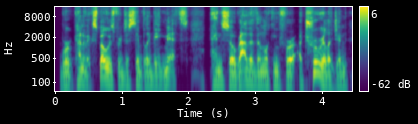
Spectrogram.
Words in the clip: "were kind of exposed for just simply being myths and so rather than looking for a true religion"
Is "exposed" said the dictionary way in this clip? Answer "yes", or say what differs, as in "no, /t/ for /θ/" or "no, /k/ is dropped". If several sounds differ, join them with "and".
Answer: yes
